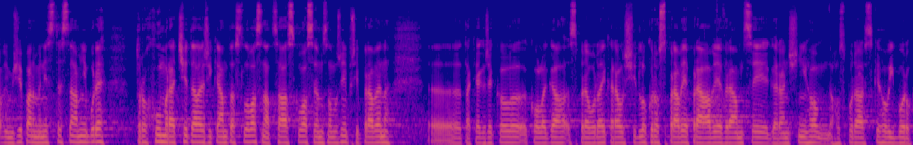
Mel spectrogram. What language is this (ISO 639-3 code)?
ces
